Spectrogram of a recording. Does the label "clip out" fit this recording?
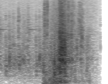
Yes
